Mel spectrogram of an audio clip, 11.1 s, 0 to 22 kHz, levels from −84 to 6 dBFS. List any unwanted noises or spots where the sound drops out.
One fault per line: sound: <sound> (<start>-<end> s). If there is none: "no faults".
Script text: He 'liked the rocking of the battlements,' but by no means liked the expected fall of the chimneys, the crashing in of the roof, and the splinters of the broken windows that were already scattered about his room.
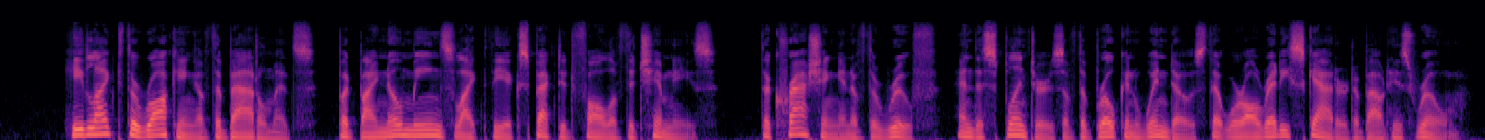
no faults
